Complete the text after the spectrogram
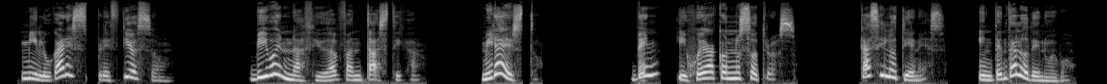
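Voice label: Spanish female children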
